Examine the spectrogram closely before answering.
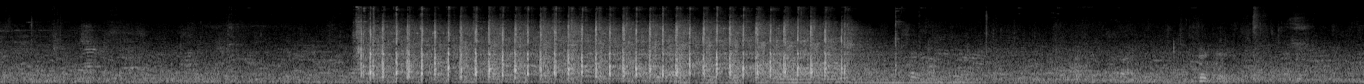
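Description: A crowd murmurs quietly outdoors.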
